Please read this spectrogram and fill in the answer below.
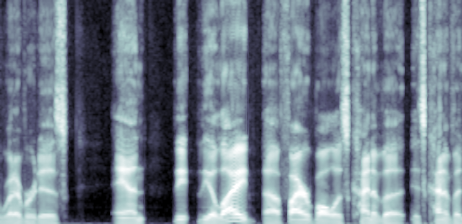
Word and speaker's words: Ahad: Ahad.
